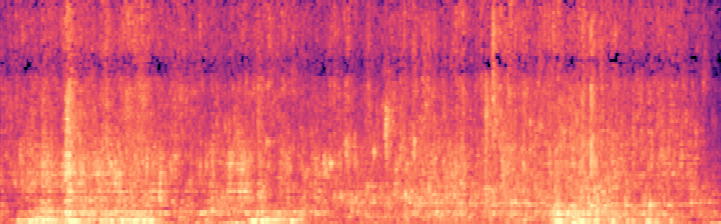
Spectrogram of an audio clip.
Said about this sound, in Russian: Okay, so this is what I'm talking about. When you go ahead and flush the toilet,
